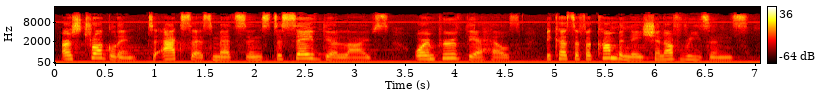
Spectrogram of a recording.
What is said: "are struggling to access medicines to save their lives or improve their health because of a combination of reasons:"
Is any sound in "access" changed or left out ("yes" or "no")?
no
